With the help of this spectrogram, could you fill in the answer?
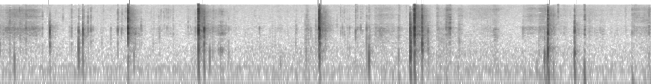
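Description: Fingertips crinkle a small white Yogi Tea Throat Comfort sachet, a paper-foil laminate packet holding a tea bag, and flex its corners. About nine sharp, dry crinkles and crackles stand apart over a near-silent background. The sound is bright and crisp with almost no low end, and each snap dies away instantly.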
